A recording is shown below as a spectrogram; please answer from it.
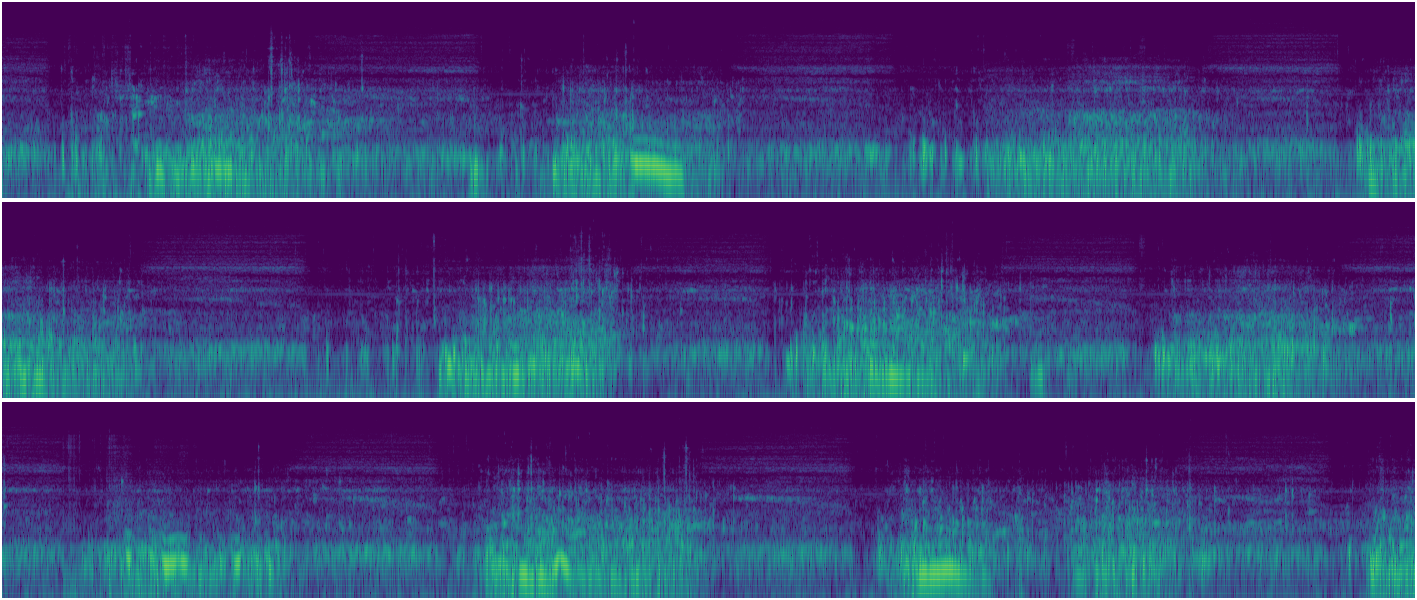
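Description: Scuba diver breathing through a regulator underwater, heard close on the camera: a low rasp on each inhale, then a rush of exhaust bubbles. It goes fast and even, about one breath every three seconds.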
